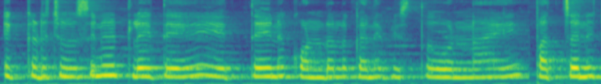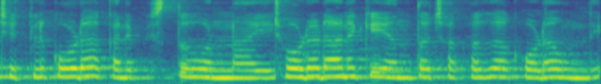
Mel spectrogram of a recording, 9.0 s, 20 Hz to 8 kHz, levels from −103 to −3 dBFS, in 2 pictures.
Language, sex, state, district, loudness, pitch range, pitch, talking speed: Telugu, female, Andhra Pradesh, Chittoor, -16 LUFS, 280-305 Hz, 295 Hz, 105 wpm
